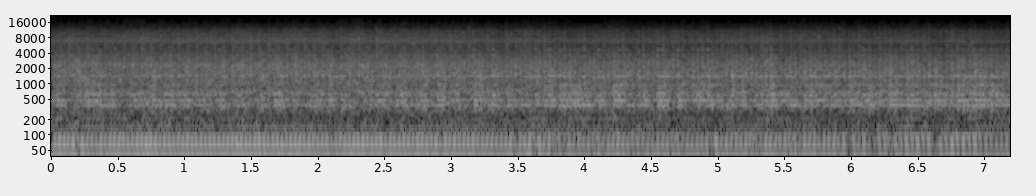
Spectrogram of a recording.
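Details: Willys F-head four-cylinder (snow blower jeep engine), first run on newly installed Weber carb replacing troublesome Carter YF, 180 thermostat: warm, steady smooth idle with even beat, no knocks or misfires; normal idle.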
